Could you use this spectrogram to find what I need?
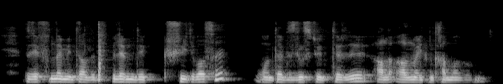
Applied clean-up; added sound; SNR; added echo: neural mask model RNNoise.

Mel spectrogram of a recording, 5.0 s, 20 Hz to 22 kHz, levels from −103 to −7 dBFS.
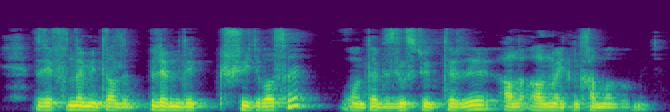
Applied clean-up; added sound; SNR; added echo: none; none; none; none.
